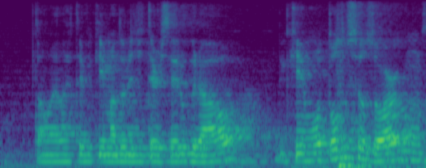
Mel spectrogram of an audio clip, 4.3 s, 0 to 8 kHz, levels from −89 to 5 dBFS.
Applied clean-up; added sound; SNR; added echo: none; none; none; reverberation time 2.3 s.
